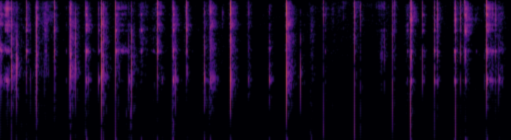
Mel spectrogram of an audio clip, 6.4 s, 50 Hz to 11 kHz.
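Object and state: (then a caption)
Wooden toothpicks in a plastic cup. Fingernails scratch and flick the ends of wooden toothpicks packed in a small labeled plastic cup, held sideways in both hands. The result is a quiet, irregular run of about 29 short, bright clicks and ticks with no ring, with a brief lull near the middle.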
